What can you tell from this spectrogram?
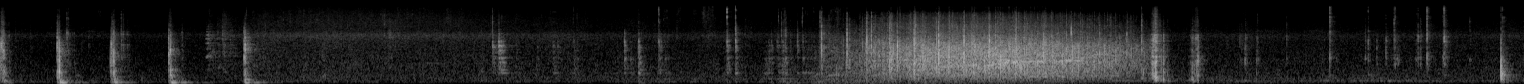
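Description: Sharp clicks and clacks of brass air-hose fittings and spray-gun parts being handled and fitted together, scattered through. A hiss swells and fades for about three seconds midway.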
